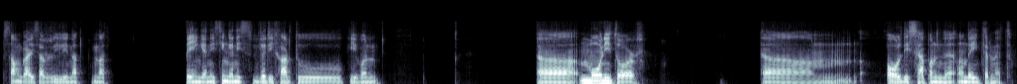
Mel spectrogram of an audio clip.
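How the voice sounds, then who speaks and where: Halting man presenting over a muffled call. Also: lowish voice, flat delivery, a little mellow. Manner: halting, many fillers and restarts. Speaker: guest speaker. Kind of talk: webinar presentation. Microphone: video call. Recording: muffled lo-fi online call audio.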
